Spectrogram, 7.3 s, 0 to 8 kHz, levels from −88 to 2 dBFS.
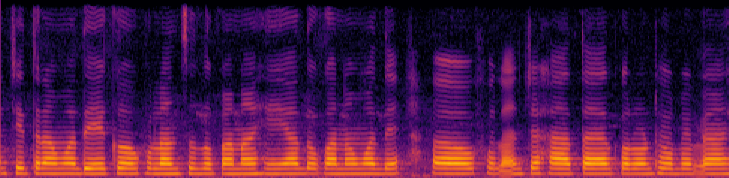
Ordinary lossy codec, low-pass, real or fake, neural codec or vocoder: none; none; real; none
